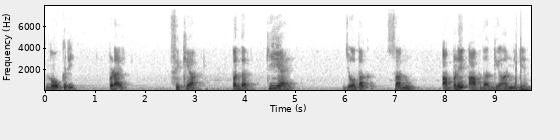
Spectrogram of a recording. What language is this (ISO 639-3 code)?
pan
